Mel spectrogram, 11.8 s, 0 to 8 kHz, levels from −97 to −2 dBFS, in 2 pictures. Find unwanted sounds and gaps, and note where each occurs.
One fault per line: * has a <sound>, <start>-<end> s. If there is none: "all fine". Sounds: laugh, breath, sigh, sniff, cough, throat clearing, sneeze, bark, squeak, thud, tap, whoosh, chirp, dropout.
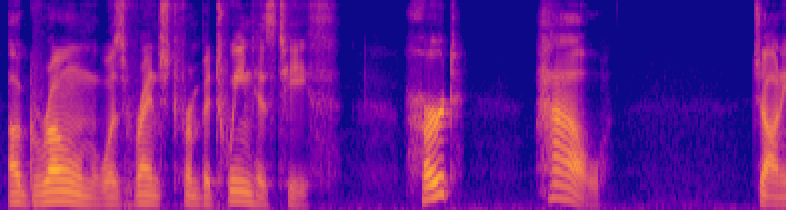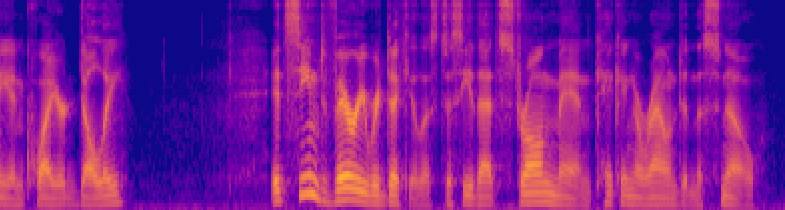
all fine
